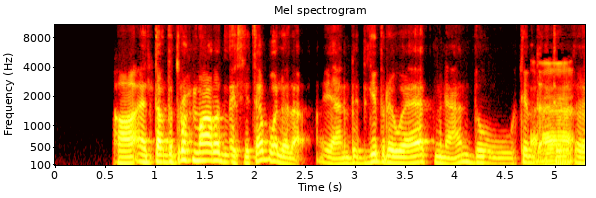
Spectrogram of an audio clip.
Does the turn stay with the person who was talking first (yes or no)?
no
